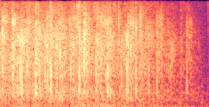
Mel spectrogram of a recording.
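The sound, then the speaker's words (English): A short burst of applause, many hands clapping in a dense, steady patter that fades away toward the end. Nobody speaks. “I don't know where to begin trying to come behind all of that, but I'm going to give you your applause and your praise now because you broke it down.”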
